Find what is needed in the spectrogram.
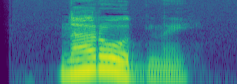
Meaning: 1. people's 2. popular 3. popular, folk, vernacular 4. national 5. public
- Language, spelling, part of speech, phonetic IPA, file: Russian, народный, adjective, [nɐˈrodnɨj], Ru-народный.ogg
